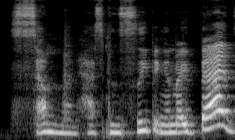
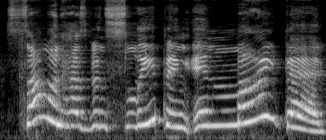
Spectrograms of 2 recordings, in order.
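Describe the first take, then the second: First: It is said in a great big voice. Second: It is said in a wee small voice.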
